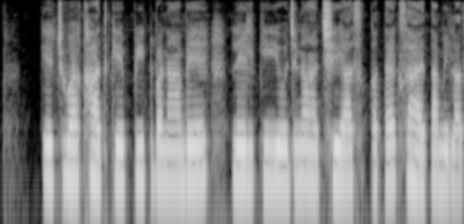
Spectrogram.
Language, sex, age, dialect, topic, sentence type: Maithili, female, 18-24, Bajjika, agriculture, question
